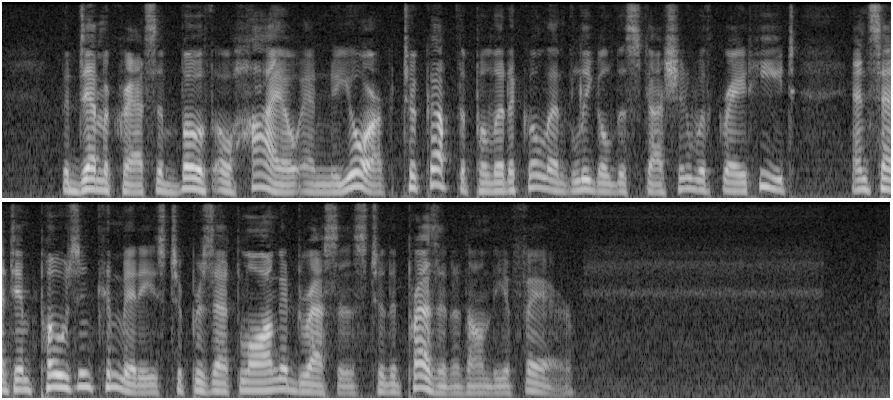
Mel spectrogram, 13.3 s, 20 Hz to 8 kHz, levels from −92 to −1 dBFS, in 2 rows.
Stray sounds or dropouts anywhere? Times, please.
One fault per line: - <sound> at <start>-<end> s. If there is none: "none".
none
